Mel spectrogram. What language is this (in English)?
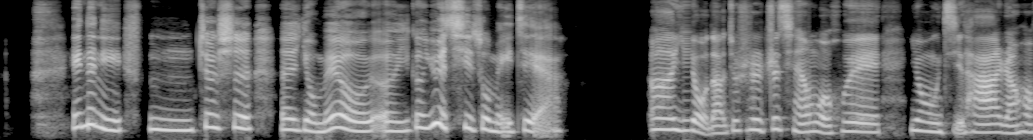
Chinese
